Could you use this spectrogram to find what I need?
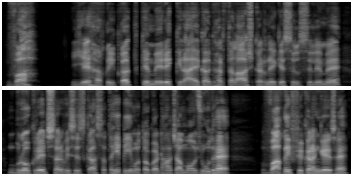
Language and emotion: Urdu, surprised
